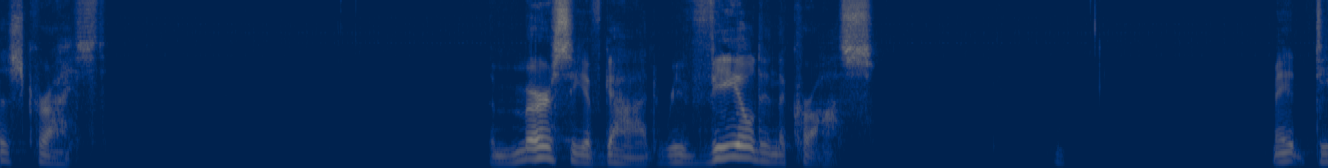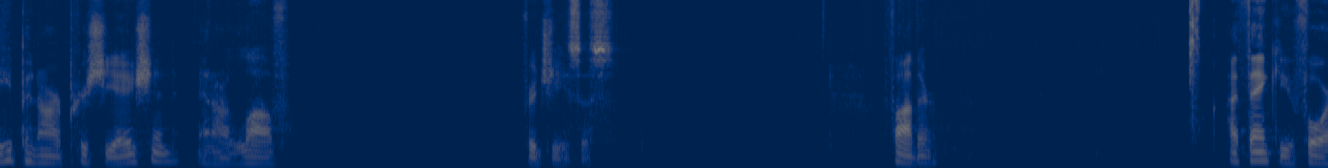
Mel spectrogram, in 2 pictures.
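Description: A middle-aged man speaks calmly into a microphone, in short phrases with pauses.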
